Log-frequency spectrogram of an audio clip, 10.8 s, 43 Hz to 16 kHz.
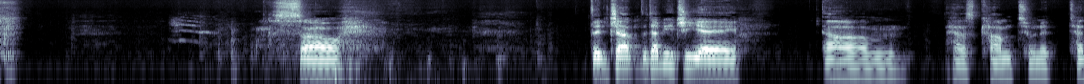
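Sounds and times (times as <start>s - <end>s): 
young mixed-breed house cat meowing while begging for attention: 1.7s - 2.2s
speech: 3.0s - 3.7s, 5.9s - 7.5s, 8.2s - 10.8s.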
